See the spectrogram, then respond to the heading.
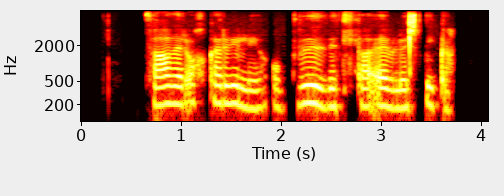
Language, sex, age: Icelandic, female, 30-39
